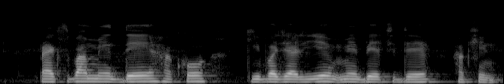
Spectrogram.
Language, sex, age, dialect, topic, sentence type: Magahi, male, 18-24, Central/Standard, agriculture, question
